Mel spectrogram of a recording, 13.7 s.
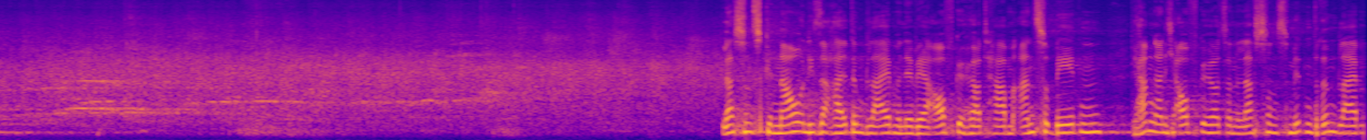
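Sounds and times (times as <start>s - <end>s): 
crowd applauding: 0.0s - 8.3s
speech: 7.3s - 13.6s.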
